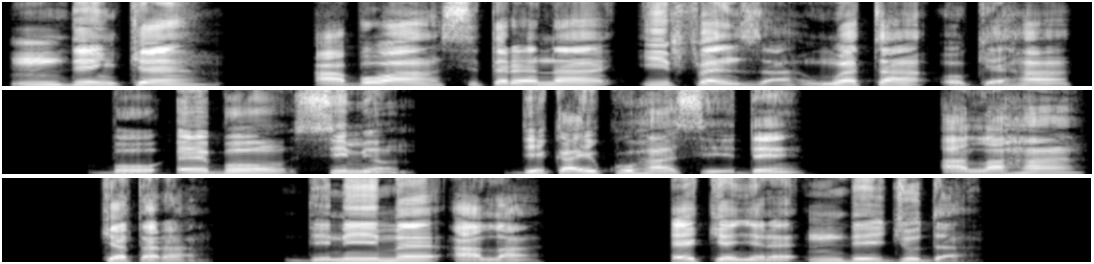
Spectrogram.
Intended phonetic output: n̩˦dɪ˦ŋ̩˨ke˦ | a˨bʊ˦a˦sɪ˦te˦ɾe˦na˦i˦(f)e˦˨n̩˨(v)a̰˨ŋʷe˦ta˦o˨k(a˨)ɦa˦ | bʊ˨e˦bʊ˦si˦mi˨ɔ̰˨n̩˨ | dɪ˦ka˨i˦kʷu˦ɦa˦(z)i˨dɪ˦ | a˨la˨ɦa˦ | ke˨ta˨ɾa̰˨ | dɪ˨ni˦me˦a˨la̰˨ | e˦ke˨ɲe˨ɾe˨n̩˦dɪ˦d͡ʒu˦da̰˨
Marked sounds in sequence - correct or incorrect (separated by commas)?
correct, incorrect, incorrect, incorrect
